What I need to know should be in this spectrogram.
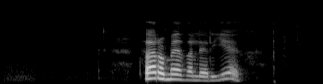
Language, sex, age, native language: Icelandic, female, 50-59, Icelandic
